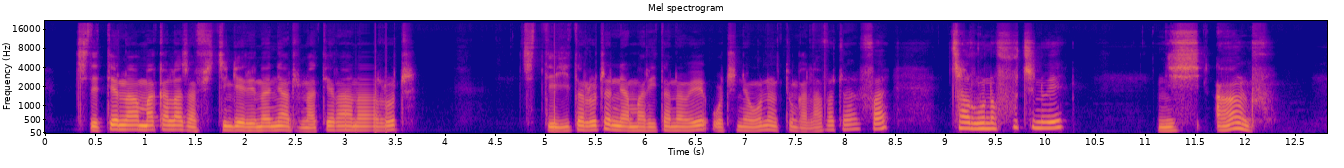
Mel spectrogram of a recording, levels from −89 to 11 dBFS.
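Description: From 3.00 to 5.09 s the speech carries a regular ticking, one tick every 0.099 s, about twenty in all. These are periodic USB or driver dropouts: a background task stalls the audio path at a fixed interval and roughly a millisecond is skipped each time.

Inside that stretch, between 3.17 and 3.32 s, a sound is held too long, with a slight buzz or dip. This is a short stall from a late packet: the jitter buffer ran dry, the receiver stretched the last sound by 97 ms, then resumed where it left off, losing nothing.

From 8.90 to 9.48 s the speech sounds hurried while its pitch stays the same, running at about 109% speed. This is a jitter buffer speed-up: with more audio queued than its target, the receiver trimmed short pitch-period pieces repeatedly, about 50 ms in total.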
